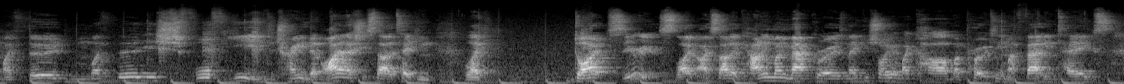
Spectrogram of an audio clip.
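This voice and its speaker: Young Australian man, casual fitness vlog, slangy and laid-back, bright forceful voice, echoey room. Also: mid-range voice. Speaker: fitness vlogger. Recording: echoey room with faint music.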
